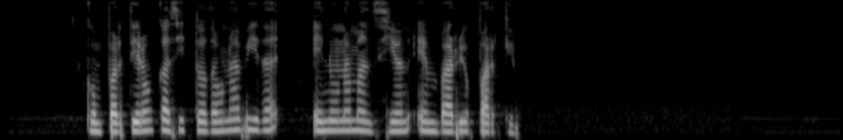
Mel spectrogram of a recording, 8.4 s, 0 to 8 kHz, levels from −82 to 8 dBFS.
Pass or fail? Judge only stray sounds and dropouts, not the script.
pass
